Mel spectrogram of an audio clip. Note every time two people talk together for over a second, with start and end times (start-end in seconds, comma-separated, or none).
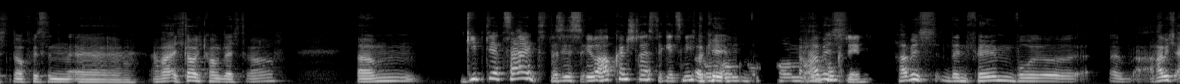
none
